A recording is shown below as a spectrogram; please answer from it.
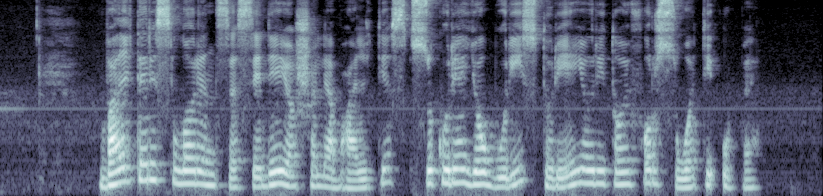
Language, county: Lithuanian, Vilnius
